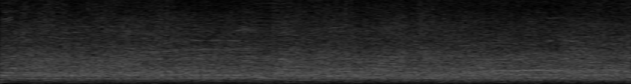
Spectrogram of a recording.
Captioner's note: crowd chattering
